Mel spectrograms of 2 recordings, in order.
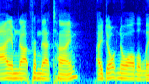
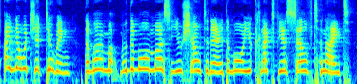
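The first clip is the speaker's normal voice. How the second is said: much higher, know-it-all mock Claire voice; sing-song it up high, smug and accusing; mock prim Claire. Claire accusing Dougal, mocked much higher and smug. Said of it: "she comes up to him and says".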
